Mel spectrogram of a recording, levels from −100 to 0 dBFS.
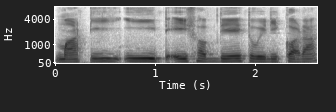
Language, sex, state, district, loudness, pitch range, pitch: Bengali, male, West Bengal, Jhargram, -20 LUFS, 120-130 Hz, 125 Hz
